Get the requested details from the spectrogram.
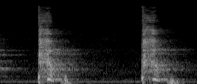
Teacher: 목에 손을 대보면 팍, 팍. 성대가 울리지 않는 새는 소리예요.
